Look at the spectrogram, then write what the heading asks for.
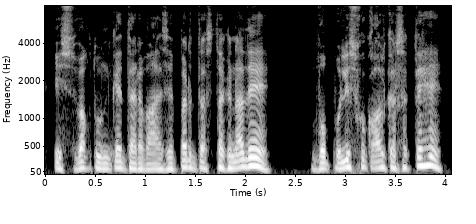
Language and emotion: Urdu, fearful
